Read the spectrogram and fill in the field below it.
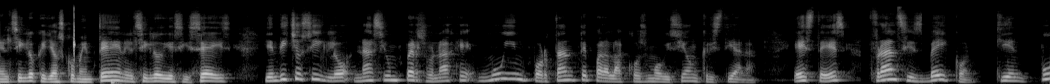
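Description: A nearby switch or discharge likely arcing into the line causes an electrical switching spike at 0.74 s, after "siglo que ya os", heard as a sharp snap over the speech. Call software likely stepping down microphone volume lowers the level abruptly by about 3 dB at 2.04 s, between "en el siglo" and "y en dicho", and by about 1 dB at 3.06 s, before "nace un personaje muy". Another likely arc gives a second switching spike from 8.98 to 9.00 s, a brief tight crackle. A further likely microphone volume step-down at 9.18 s drops voice and background together by about 2 dB.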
